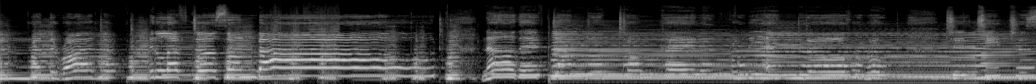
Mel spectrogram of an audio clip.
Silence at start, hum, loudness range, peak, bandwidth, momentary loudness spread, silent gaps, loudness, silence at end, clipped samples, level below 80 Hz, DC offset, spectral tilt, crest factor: 0 s; none; 4 LU; -4 dBFS; 17 kHz; 8 LU; none; -18 LUFS; 0 s; under 0.1%; -58 dBFS; under 0.1%; -2 dB/octave; 14 dB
